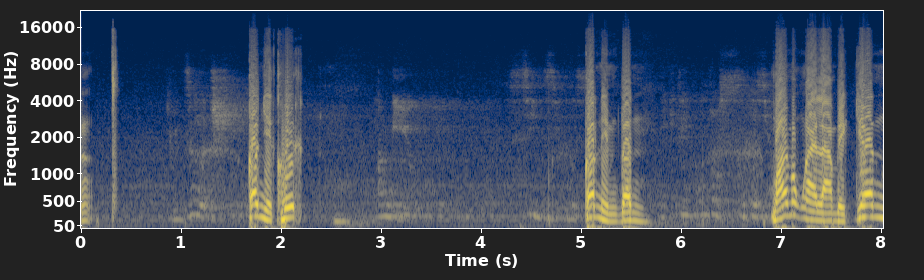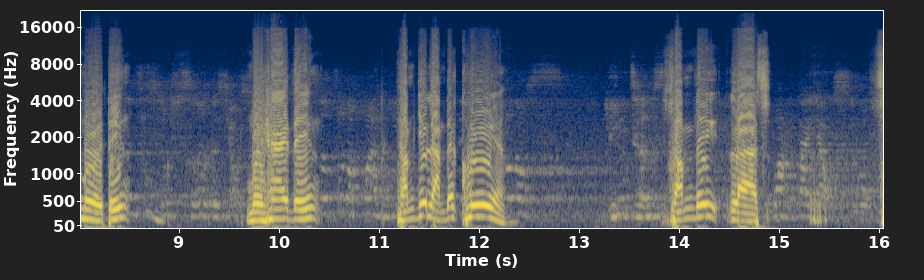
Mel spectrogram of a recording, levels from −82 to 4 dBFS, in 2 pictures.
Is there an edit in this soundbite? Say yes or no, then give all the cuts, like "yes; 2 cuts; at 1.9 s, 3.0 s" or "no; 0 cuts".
no; 0 cuts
